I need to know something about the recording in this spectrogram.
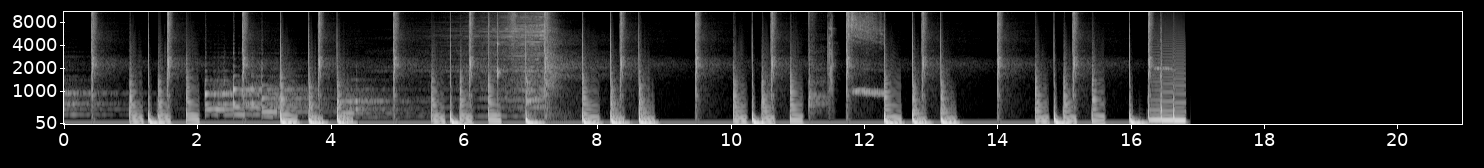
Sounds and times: Music: 0.0s - 16.9s.

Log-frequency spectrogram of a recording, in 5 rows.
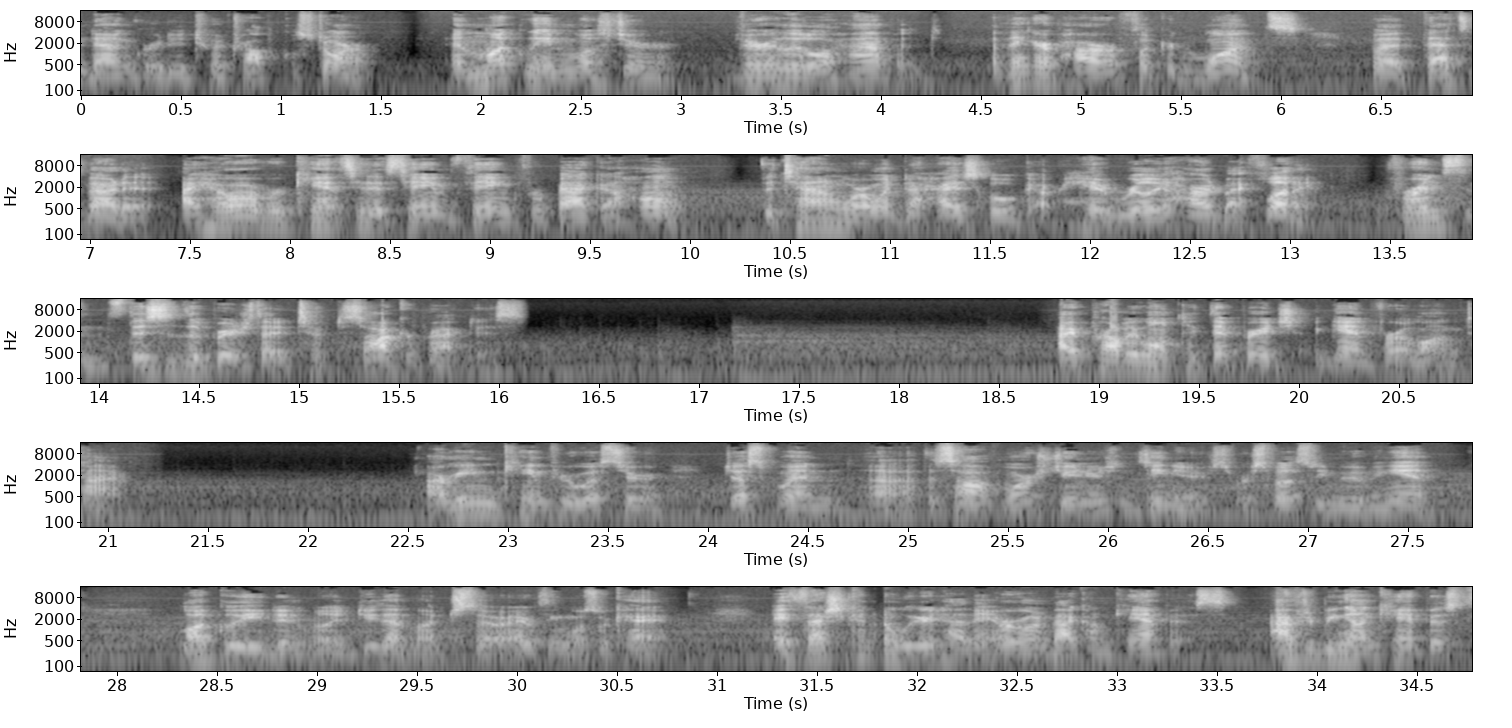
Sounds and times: Speech: 0.0s - 16.1s, 18.8s - 21.2s, 22.6s - 27.7s, 28.3s - 34.7s
Music: 0.0s - 34.7s.

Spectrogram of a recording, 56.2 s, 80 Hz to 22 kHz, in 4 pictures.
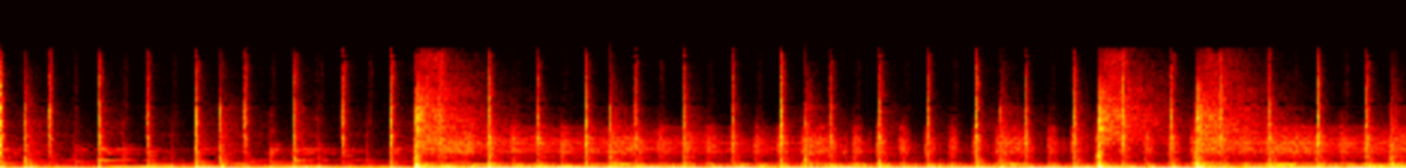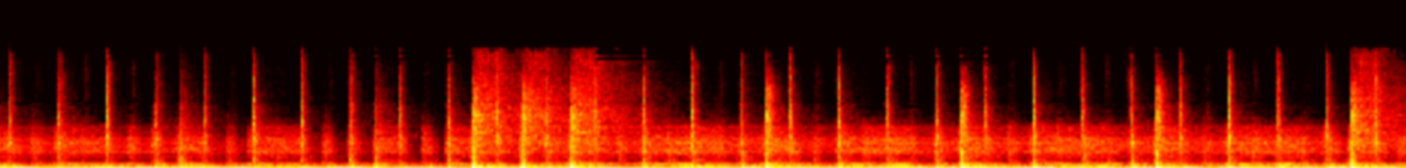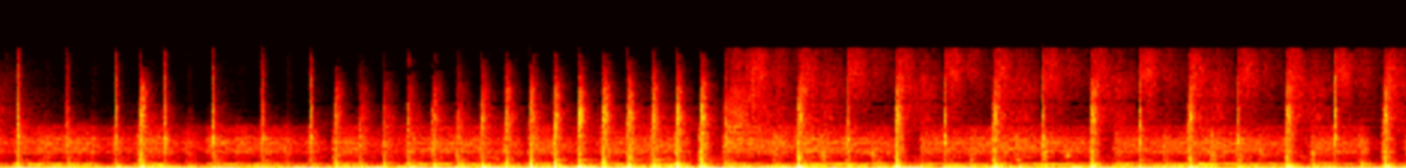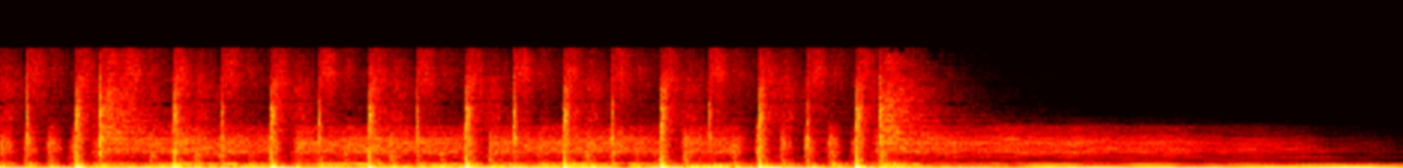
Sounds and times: Rimshot: 0.0s - 52.0s
Bass drum: 0.0s - 54.8s
Drum kit: 0.0s - 54.8s.

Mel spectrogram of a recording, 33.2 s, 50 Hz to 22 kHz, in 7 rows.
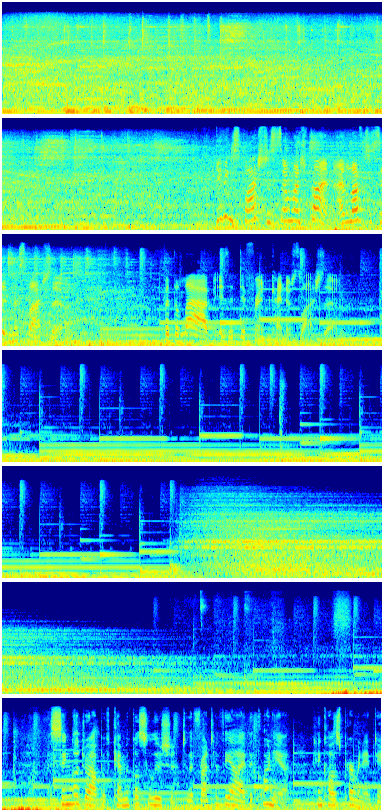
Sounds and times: Music: 0.0s - 33.2s
Speech: 7.3s - 10.5s, 11.5s - 13.8s, 29.1s - 33.2s.

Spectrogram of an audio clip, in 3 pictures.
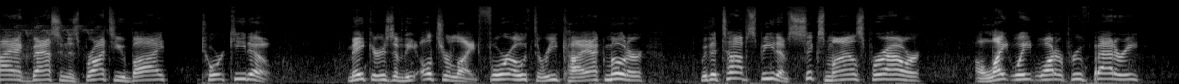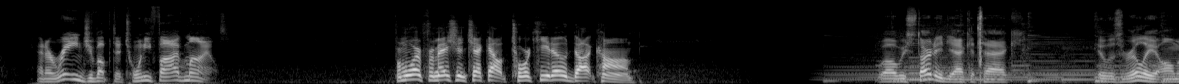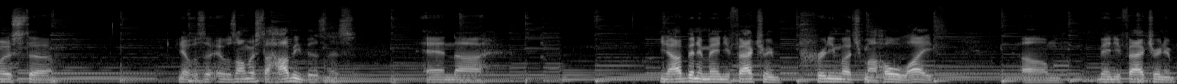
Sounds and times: Speech: 0.0s - 2.7s, 3.5s - 6.4s, 7.0s - 9.2s, 9.8s - 11.4s, 12.2s - 14.0s, 15.8s - 18.2s, 20.6s - 22.1s, 22.8s - 24.2s, 25.4s - 27.2s, 27.8s - 28.5s, 30.2s - 33.0s, 33.8s - 35.3s
Music: 19.9s - 35.3s.

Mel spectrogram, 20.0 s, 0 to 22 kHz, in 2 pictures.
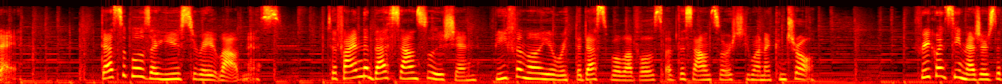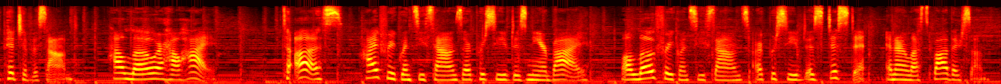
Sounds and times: Speech: 0.0s - 0.2s, 1.0s - 8.2s, 9.2s - 12.2s, 12.9s - 20.0s
Music: 0.0s - 20.0s.

